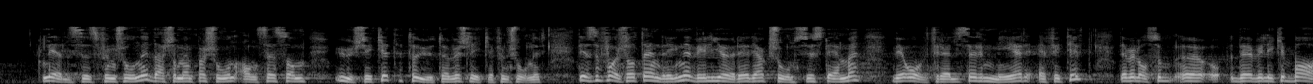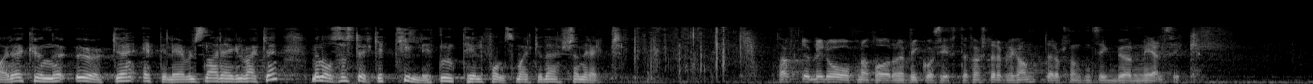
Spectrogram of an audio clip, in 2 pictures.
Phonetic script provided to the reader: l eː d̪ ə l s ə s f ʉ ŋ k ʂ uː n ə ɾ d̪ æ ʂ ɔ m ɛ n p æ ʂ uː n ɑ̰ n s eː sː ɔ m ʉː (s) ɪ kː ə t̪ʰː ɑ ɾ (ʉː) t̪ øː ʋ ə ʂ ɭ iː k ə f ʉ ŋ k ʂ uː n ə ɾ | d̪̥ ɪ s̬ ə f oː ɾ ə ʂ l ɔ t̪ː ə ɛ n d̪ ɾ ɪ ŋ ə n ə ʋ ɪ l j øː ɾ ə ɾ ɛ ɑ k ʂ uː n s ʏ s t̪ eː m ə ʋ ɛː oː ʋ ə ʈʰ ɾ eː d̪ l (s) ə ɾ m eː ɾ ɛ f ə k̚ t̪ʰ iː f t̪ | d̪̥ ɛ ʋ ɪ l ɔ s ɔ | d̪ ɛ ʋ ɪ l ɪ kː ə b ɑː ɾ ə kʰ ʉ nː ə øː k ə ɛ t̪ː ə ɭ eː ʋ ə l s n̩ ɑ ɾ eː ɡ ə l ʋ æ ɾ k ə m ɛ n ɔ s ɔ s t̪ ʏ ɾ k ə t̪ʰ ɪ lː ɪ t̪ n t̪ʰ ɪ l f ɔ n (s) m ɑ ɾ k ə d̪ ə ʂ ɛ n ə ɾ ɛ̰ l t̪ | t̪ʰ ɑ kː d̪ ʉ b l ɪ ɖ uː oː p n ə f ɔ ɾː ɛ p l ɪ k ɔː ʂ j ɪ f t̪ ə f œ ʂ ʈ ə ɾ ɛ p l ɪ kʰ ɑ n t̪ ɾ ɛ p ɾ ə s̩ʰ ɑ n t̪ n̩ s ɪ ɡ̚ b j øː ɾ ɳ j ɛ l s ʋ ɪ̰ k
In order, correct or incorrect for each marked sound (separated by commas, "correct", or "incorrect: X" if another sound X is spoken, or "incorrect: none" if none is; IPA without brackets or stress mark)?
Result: incorrect: ʂ, correct, correct, correct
